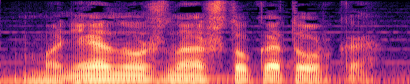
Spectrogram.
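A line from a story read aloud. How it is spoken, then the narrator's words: Calm. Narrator (Russian): сказал он спокойно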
